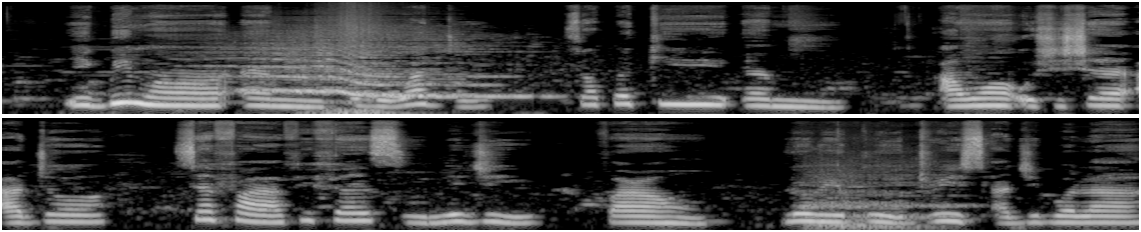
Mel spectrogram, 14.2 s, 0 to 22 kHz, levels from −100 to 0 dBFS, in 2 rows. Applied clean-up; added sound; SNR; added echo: classical method Wiener filter.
